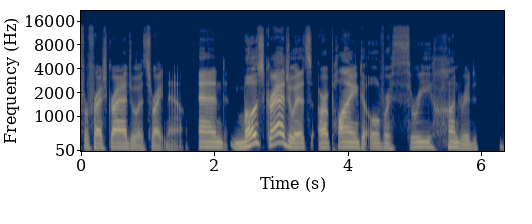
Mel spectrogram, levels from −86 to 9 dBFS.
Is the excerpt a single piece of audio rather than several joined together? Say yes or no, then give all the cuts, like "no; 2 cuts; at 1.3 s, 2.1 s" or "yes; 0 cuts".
no; 1 cut; at 1.8 s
